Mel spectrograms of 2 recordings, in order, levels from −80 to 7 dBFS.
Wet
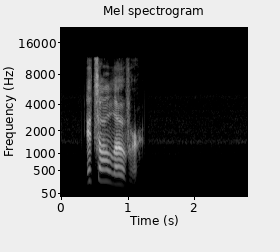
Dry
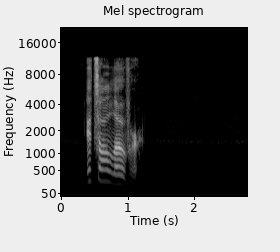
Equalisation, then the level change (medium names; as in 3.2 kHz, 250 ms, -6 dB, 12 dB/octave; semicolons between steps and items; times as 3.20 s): low-pass 6 kHz 12 dB/octave; +6.0 dB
